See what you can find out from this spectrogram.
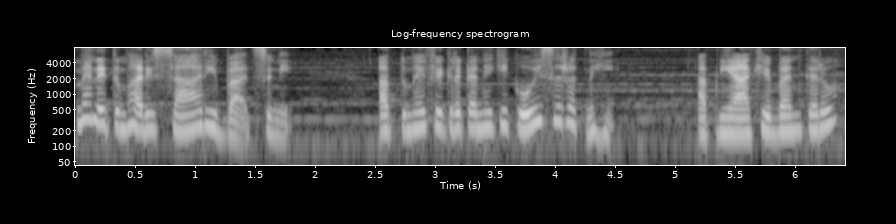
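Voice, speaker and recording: A woman's voice: medium pitch, expressive, moderate pace, close to an everyday voice. Woman voicing a kind little tree fairy, motherly, soothing, faint music.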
